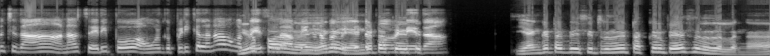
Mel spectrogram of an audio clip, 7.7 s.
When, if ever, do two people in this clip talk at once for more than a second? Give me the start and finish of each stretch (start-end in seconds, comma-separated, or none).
none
